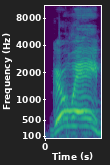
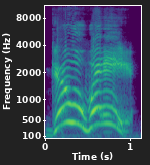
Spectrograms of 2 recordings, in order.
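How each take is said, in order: First: High, loud scared yelp; panicked shout. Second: Hammed-up old-timey gentleman, much higher and louder; 1800s inventor voice. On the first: Real, not acted. Shooing monster in game. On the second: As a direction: shoo it off like an indignant robber baron. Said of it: "I'm stuck in the accent".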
